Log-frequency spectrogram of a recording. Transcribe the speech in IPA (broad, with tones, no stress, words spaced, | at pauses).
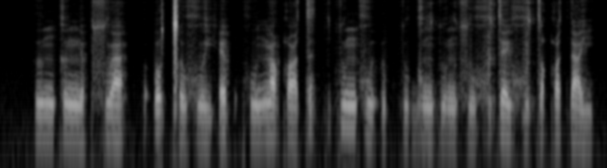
ɯ˨ŋkə˨ ŋɛ˨psʷa˦ | ʔo˦ǀə˨xʷe˨j ʔɛ˦p kʷʰi˨˦ŋa˦qʷa˦˨t | tʷe˦ŋxʷe˨ ʔɯ˨ptʷɯ˨ɡo˨ŋtʷa˨ŋ sʷa˨ xʷɯ˦tɛ˦˨jxʷɯ˦ tə˨qʷe˦t ɾa˦j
